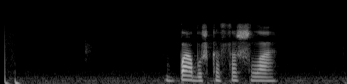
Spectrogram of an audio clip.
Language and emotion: Russian, neutral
